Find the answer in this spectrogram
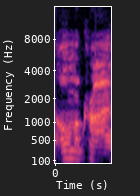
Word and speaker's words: omicron: talking about now the omicron some people pronounce it omicron um i looked it up both of those are actually okay pronunciations but um but like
